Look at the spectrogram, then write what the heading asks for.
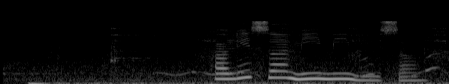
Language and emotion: Russian, neutral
